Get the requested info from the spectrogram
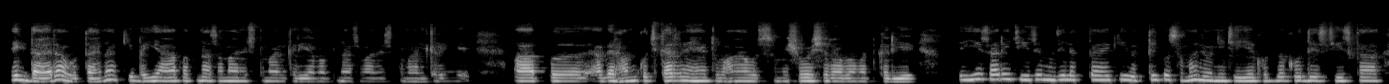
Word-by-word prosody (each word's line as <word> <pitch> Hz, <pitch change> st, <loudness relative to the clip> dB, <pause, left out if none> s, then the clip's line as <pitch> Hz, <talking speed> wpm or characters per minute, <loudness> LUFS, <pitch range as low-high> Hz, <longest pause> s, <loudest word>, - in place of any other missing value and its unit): एक 200 Hz, -4 st, +4 dB
दायरा 150 Hz, +6 st, +5 dB
होता 140 Hz, -6 st, 0 dB
है 140 Hz, -, -4 dB
ना? 215 Hz, +1 st, +2 dB
कि 180 Hz, -, -3 dB
भैया, 160 Hz, +1 st, +2 dB
आप 160 Hz, -, 0 dB
अपना 170 Hz, +1 st, -2 dB
सामान 155 Hz, -1 st, 0 dB
इस्तेमाल 155 Hz, -1 st, -7 dB
करिए, 145 Hz, 0 st, -3 dB
हम 140 Hz, -, -9 dB
अपना 150 Hz, +2 st, -9 dB
सामान 145 Hz, -1 st, -13 dB
इस्तेमाल 140 Hz, -1 st, -12 dB
करेंगे। 150 Hz, -1 st, -14 dB, 0.5 s
आप 155 Hz, 0 st, +4 dB, 0.5 s
अगर 160 Hz, +1 st, +2 dB
हम 155 Hz, +3 st, +2 dB
कुछ 170 Hz, -, -3 dB
कर 170 Hz, +1 st, +4 dB
रहे 175 Hz, 0 st, +1 dB
हैं, 160 Hz, 0 st, +4 dB
तो 155 Hz, -1 st, -7 dB
वहाँ 155 Hz, +1 st, -2 dB
उस 150 Hz, +1 st, -6 dB
समय 150 Hz, -1 st, -10 dB
शोर-शराबा 150 Hz, -2 st, 0 dB
मत 145 Hz, +1 st, -10 dB
करिए। 140 Hz, -1 st, +2 dB
तो 200 Hz, +8 st, -10 dB
ये 225 Hz, +4 st, +3 dB
सारी 240 Hz, 0 st, +1 dB
चीज़ें, 215 Hz, +2 st, +1 dB
मुझे 210 Hz, 0 st, +3 dB
लगता 210 Hz, 0 st, -1 dB
है 205 Hz, -, +2 dB
कि 210 Hz, -1 st, +1 dB
व्यक्ति 190 Hz, +3 st, -1 dB
को 215 Hz, -, 0 dB
समझ 195 Hz, +4 st, +2 dB
होनी 165 Hz, -3 st, +4 dB
चाहिए, 160 Hz, 0 st, +2 dB
खुद 155 Hz, 0 st, -4 dB
ब 175 Hz, -, -1 dB
खुद 175 Hz, -1 st, 0 dB
इस 170 Hz, -1 st, -2 dB
चीज़ 160 Hz, -1 st, 0 dB
का 165 Hz, 0 st, +1 dB
160 Hz, 215 wpm, -24 LUFS, 150-175 Hz, 0.5 s, दायरा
